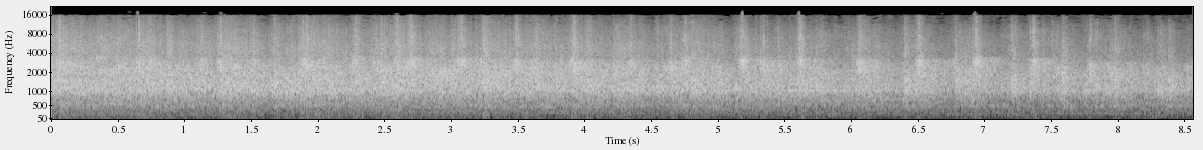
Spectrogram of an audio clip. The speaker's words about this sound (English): Please continue to appreciate her as she takes her seat. Continue to keep on clapping until she sits down.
